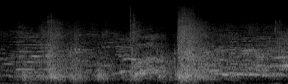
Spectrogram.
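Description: Heavy thuds as a wrestler is knocked down onto the ring mat during a WAW match between two wrestlers, two or three dull impacts over crowd noise and an ongoing commentary voice.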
